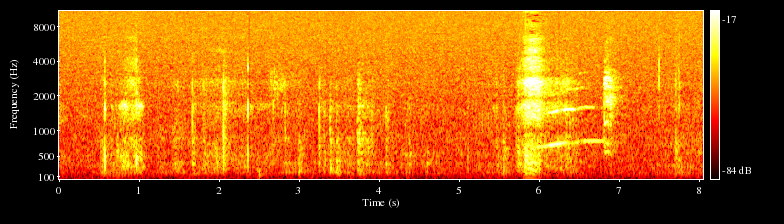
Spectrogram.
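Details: Domestic cats playing wildly indoors: soft scuffles and taps, then a short bright meow near the sixth second and a brief second meow shortly after, over quiet room noise.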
